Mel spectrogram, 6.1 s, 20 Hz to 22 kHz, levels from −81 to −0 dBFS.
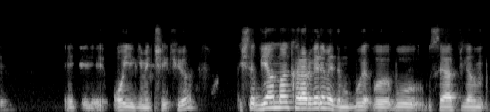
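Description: Echo leak at 1.87 to 1.92 s and 2.65 to 2.71 s in this speech: faint scraps of the voice return about 0.4 s late, likely from a far-end loudspeaker the echo canceller didn't fully cancel.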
